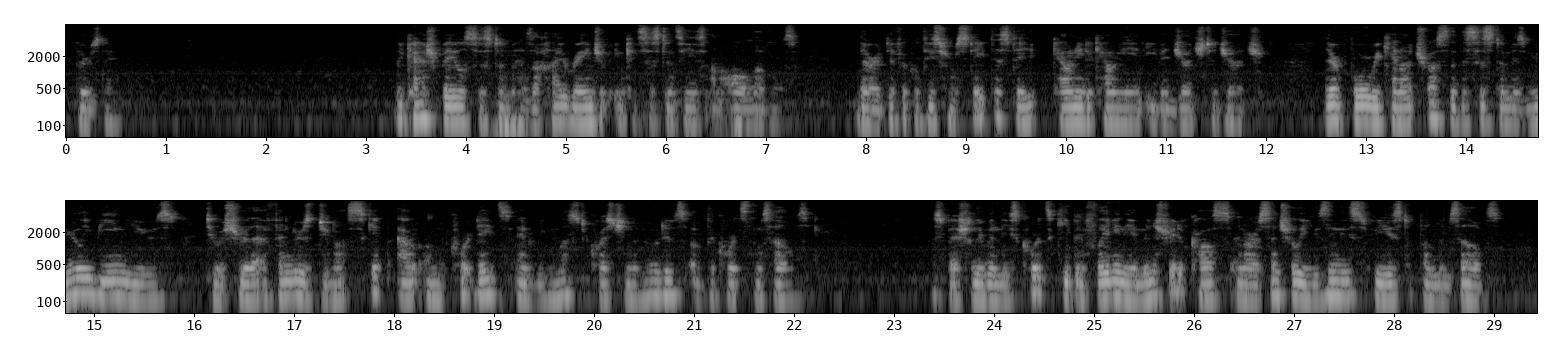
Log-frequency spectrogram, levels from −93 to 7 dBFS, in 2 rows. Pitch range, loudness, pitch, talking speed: 105-125 Hz, -38 LUFS, 115 Hz, 165 wpm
